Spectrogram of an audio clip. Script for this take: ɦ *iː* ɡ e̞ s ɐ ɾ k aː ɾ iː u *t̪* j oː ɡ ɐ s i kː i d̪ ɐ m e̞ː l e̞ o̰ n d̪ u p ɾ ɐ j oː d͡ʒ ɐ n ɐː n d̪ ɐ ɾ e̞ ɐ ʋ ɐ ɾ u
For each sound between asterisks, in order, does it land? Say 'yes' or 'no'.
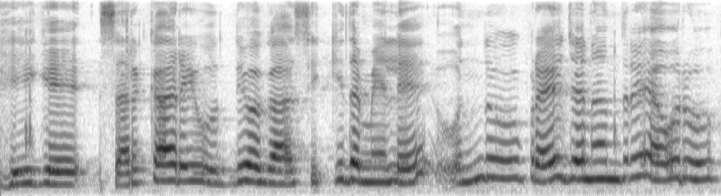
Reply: yes, no

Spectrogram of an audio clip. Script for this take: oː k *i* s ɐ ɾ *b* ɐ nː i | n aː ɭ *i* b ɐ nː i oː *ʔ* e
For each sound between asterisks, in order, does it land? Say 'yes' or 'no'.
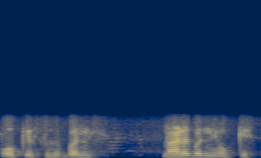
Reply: no, yes, no, no

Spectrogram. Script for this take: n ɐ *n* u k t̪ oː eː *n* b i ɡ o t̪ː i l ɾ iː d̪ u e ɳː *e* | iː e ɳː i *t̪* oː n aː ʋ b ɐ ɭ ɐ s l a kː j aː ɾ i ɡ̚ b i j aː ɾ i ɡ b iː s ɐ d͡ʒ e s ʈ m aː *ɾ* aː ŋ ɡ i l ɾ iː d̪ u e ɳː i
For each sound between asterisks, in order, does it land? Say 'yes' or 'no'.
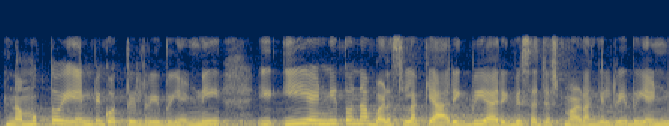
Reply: no, yes, no, yes, no

